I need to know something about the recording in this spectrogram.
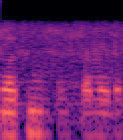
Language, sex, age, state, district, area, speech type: Telugu, male, 30-45, Andhra Pradesh, N T Rama Rao, urban, conversation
